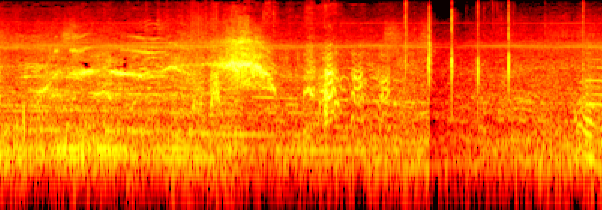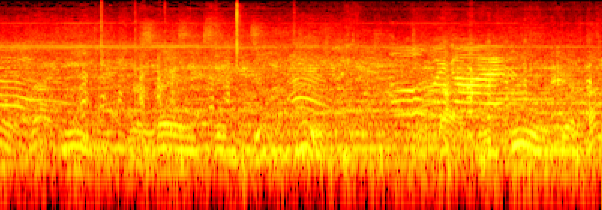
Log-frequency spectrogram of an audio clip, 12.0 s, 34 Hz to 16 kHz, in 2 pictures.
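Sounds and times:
crowd babble: 0:00.0 - 0:12.0
riders screaming: 0:00.2 - 0:02.9.

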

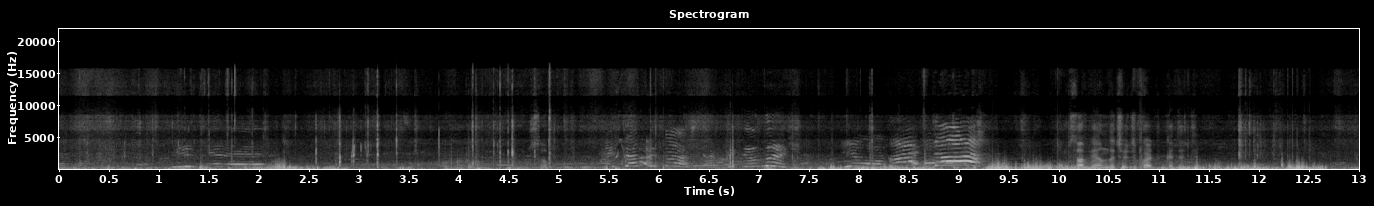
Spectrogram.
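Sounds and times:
children calling out: 0:05.5 - 0:09.4.

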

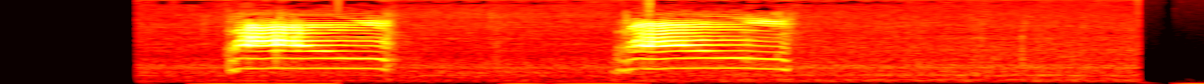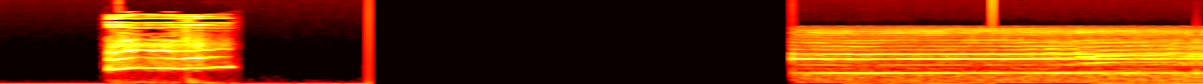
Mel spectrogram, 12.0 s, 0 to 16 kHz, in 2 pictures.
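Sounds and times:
cat meowing: 0:01.1 - 0:02.1, 0:03.1 - 0:04.0, 0:06.6 - 0:07.3.

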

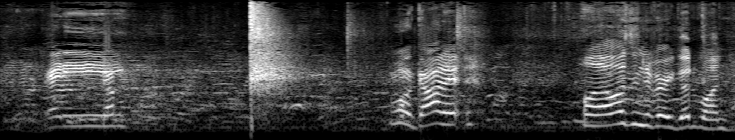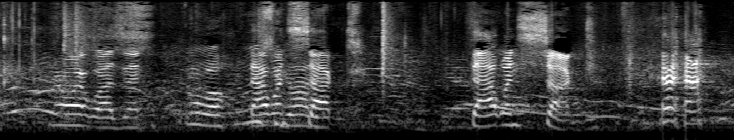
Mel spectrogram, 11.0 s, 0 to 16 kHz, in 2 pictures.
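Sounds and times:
party popper crack: 0:01.9 - 0:02.3.

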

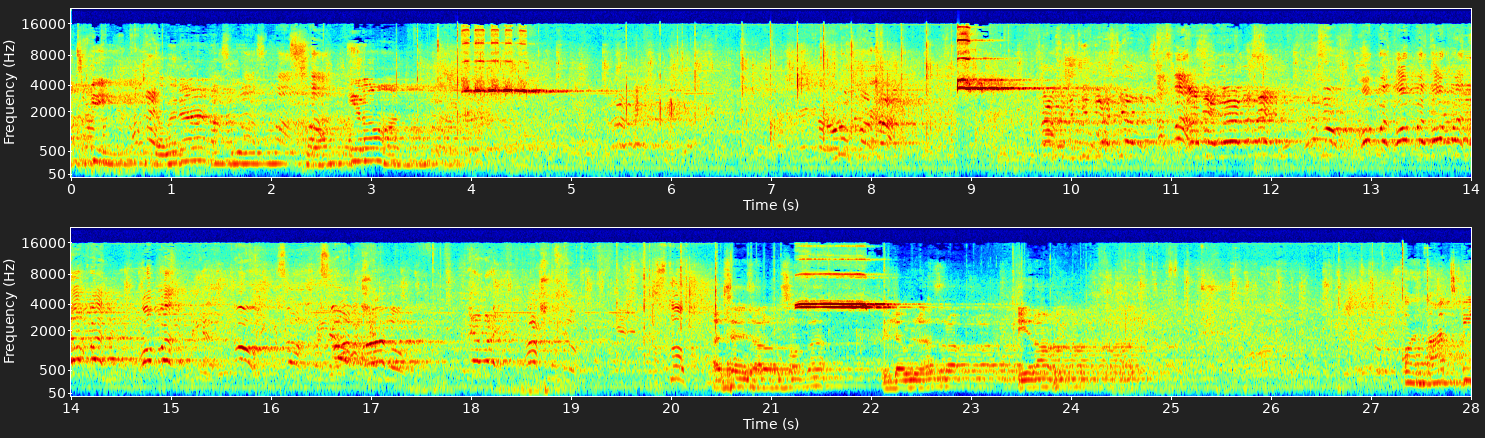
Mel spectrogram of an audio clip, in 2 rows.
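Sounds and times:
referee's whistle blast: 0:03.9 - 0:05.1, 0:08.9 - 0:09.7, 0:21.2 - 0:22.2.

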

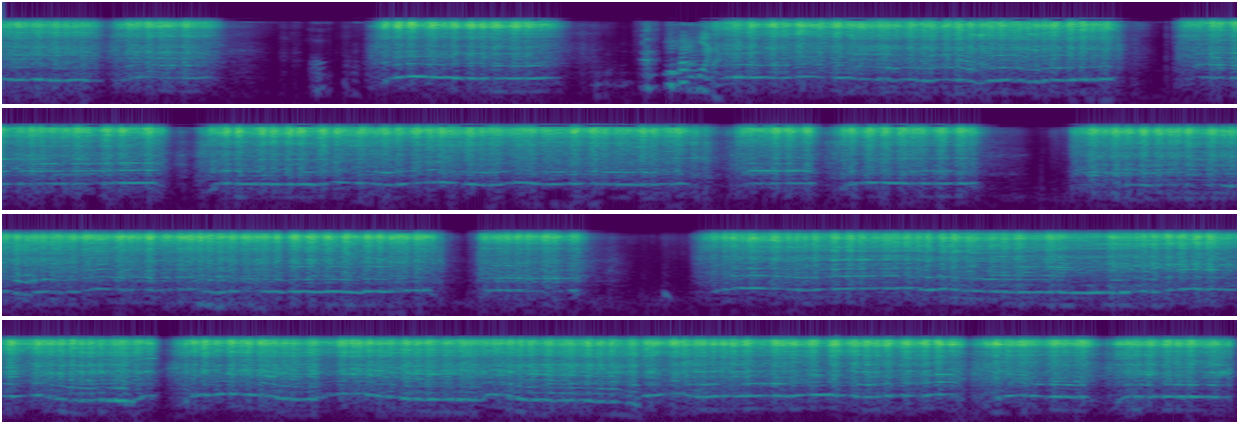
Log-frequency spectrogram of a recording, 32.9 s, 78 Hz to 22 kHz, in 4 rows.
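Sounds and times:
electric chainsaw cutting wood: 0:00.0 - 0:01.6, 0:02.4 - 0:03.8, 0:04.7 - 0:32.9.

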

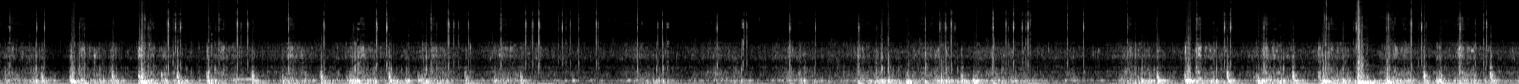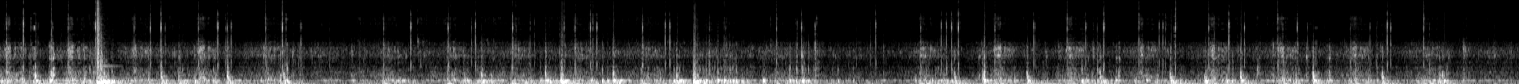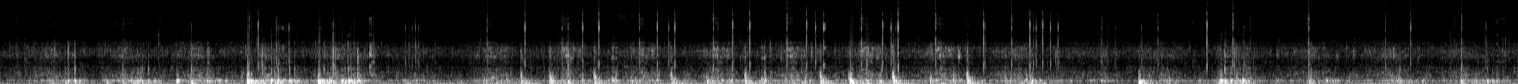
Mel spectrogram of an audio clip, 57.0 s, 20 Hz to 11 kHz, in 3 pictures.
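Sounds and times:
wind buffeting microphone: 0:00.0 - 0:06.8, 0:14.1 - 0:30.0
paddle strokes: 0:00.0 - 0:56.9
water rushing and splashing: 0:00.0 - 0:56.9.

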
